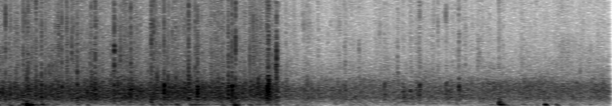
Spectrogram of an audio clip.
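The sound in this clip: Audience applause welcomes the chaplain of the United States Senate. Dense clapping holds strong for about two seconds, then thins to quieter, scattered claps.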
